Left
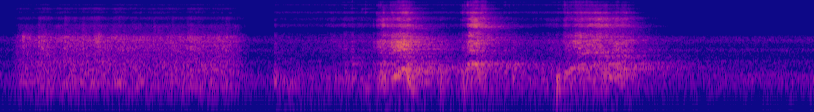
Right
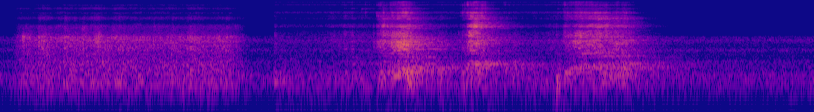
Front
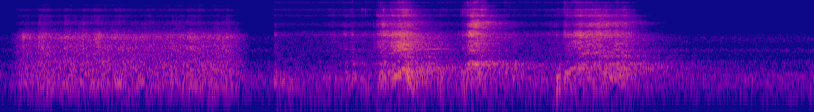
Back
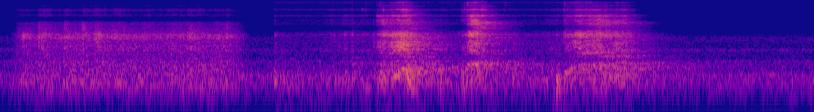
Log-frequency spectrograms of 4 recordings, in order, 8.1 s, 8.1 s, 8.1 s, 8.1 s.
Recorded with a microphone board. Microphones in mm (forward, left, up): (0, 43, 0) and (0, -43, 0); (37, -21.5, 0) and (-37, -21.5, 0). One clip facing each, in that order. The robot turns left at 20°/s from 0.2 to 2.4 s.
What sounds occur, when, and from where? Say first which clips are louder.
2.7 s a zipper: left 2 dB, back 2 dB; 135° left, 1.0 m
